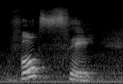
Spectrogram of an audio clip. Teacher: mas o nome real desse acento É o circunflexo né e o circunflexo vai trazer uma tonicidade mais fechada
